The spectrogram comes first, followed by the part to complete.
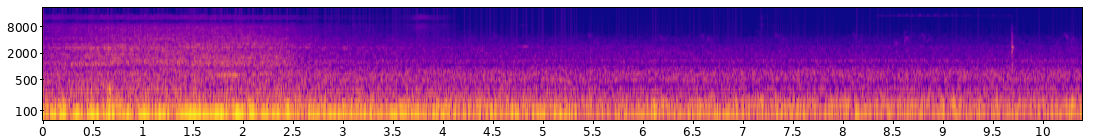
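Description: Car cabin noise while driving slowly: a steady low engine and road rumble, with a brighter hiss in the first few seconds that then fades. A single sharp click near the end.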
